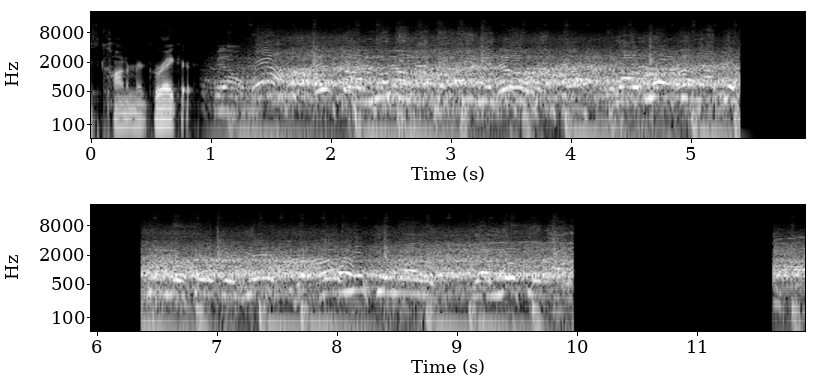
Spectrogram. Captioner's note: audience cheering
